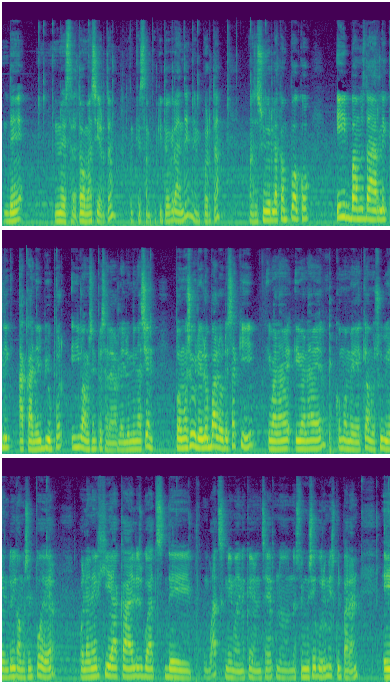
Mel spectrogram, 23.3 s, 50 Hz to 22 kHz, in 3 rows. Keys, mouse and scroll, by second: 0.7 click, 2.9 s, 3.8 click, 4.5 click, 8.1 click, 10.7-16.4 drag.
